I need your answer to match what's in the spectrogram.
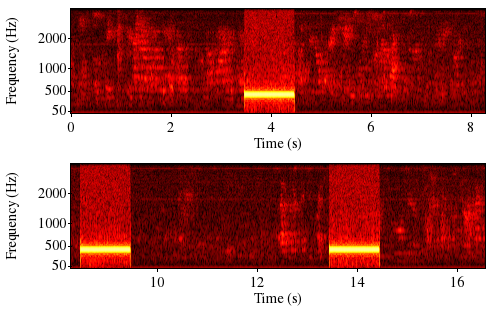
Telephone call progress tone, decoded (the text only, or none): ringback tone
